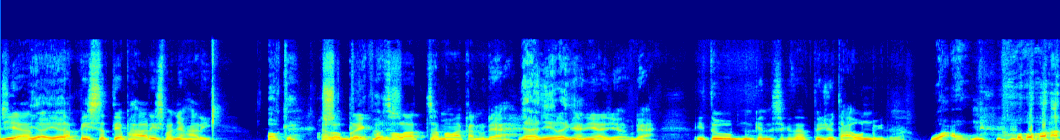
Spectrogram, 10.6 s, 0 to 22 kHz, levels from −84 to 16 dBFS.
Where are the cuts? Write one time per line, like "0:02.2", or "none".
none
